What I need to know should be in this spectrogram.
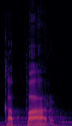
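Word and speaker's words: כפר: Sin embargo, la misma palabra reconciliación del hebreo se pronuncia como kapar, que es la K de kilo, la A, la P, la H, como H muda, y la A y la R.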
